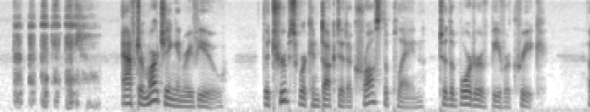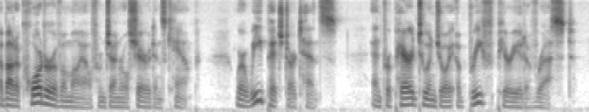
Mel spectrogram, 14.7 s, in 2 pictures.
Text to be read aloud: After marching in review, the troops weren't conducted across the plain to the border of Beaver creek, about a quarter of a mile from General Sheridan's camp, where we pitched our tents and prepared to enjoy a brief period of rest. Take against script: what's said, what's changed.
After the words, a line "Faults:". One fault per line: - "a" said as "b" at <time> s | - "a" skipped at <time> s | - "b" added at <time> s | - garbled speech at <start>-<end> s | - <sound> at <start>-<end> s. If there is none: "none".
After marching in review, the troops were conducted across the plain to the border of Beaver creek, about a quarter of a mile from General Sheridan's camp, where we pitched our tents and prepared to enjoy a brief period of rest.
Faults:
- throat clearing at 0.2-1.3 s
- "weren't" said as "were" at 3.7 s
